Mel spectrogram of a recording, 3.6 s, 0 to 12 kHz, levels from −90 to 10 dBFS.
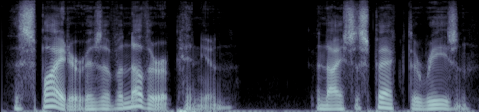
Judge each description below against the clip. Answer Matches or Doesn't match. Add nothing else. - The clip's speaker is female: Doesn't match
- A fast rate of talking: Doesn't match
